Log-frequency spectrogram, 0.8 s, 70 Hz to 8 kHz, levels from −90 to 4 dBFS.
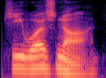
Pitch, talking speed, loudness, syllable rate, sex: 110 Hz, 225 wpm, -16 LUFS, 4.6 syllables/s, male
